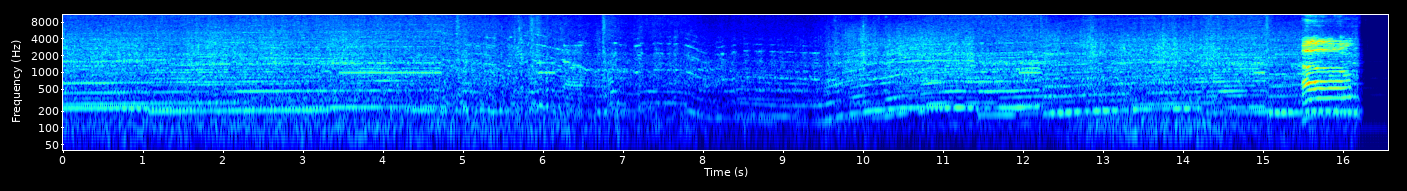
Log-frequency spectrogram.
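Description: Hyundai Elantra engine in Gran Turismo 7 pulls steadily at high revs, its harmonic whine sweeping up and down through gear changes, loud and continuous throughout with a brief spike near the end.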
